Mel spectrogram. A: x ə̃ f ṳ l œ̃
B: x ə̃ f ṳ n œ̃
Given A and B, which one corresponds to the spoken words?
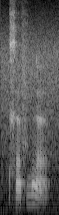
B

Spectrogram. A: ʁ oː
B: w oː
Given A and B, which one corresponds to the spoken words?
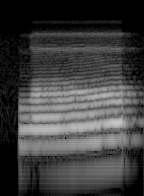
B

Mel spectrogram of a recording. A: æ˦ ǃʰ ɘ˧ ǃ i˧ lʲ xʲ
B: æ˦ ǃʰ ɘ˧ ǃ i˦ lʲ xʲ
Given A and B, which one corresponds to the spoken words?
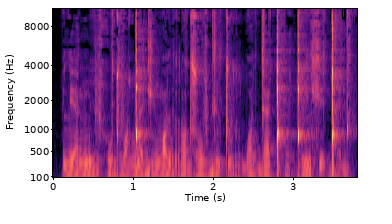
B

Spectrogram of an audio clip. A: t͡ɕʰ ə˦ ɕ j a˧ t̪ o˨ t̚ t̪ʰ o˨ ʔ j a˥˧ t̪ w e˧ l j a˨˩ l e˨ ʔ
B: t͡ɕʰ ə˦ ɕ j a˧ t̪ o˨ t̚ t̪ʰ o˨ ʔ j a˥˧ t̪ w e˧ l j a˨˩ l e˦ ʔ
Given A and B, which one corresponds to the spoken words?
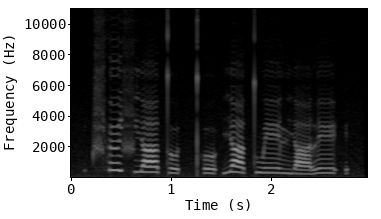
B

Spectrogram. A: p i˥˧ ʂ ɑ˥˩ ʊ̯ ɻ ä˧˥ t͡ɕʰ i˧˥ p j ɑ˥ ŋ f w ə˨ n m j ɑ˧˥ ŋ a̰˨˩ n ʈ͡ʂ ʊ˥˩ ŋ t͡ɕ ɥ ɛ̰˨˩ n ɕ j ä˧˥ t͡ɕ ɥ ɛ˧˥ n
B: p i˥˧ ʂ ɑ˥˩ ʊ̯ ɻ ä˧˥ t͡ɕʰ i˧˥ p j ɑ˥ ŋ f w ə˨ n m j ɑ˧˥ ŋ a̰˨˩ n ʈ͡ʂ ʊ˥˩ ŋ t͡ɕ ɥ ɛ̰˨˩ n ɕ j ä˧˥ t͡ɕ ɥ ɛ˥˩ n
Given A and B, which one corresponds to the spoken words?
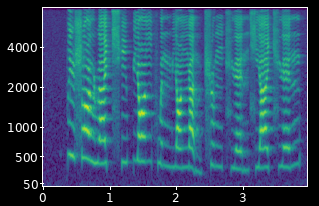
A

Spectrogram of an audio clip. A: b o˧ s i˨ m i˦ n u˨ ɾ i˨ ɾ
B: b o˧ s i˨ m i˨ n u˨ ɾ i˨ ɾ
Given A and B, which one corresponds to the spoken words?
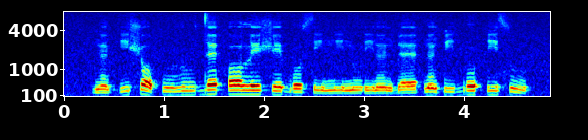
B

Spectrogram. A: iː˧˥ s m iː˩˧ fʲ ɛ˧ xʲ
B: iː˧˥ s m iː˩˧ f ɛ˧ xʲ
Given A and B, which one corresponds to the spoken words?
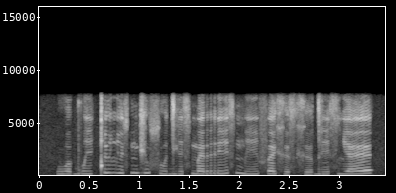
B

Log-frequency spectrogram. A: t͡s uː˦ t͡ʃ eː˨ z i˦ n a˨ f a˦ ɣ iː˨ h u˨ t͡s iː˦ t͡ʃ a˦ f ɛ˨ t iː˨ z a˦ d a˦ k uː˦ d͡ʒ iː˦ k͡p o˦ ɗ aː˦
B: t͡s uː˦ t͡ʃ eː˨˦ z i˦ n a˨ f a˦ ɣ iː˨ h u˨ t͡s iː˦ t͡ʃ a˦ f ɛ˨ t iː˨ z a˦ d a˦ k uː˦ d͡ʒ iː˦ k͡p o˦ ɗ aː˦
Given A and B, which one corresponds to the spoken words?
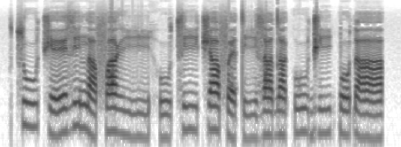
B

